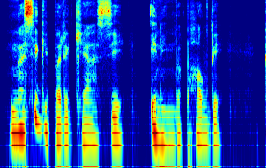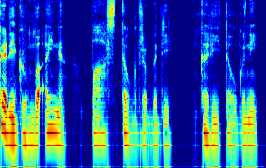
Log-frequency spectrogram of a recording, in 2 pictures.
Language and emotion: Manipuri, fearful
